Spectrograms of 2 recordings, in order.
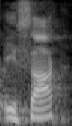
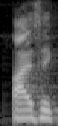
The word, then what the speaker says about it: Isaac: born some years before isach or Isaac excuse me was was born that was a little Spanish pronunciation that slipped out there it sometimes does that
